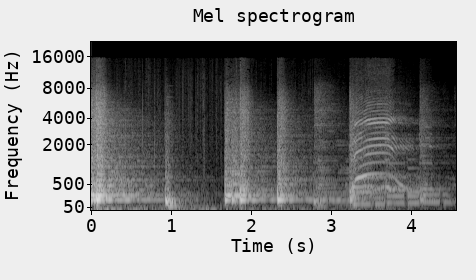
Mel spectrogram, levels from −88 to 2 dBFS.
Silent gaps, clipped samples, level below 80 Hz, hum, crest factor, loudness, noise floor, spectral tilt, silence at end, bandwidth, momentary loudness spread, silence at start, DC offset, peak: none; under 0.1%; -48 dBFS; none; 22 dB; -27 LUFS; -46 dBFS; -4.5 dB/octave; 0 s; 15.5 kHz; 14 LU; 0 s; under 0.1%; -4 dBFS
